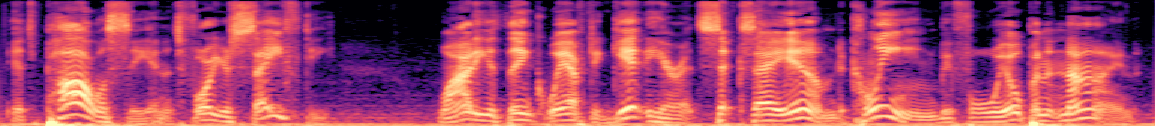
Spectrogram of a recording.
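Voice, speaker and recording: Man voicing a frightened, insistent mall worker, pitch swooping high. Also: huge pitch swings, creaky, slightly rough, heavily acted. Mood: alarmed, insistent. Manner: urgent, emphatic, halting. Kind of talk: audiobook horror story dialogue.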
